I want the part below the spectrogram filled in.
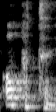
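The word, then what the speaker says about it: often: 그래서 내가 오픈 이랬지. 아니래. 오프튼 이래. 그러니까 애들은 T 발음 못 버려.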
